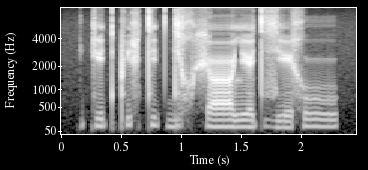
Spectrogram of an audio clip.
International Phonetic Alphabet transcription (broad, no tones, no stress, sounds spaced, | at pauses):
kʲ e tʲ pʼ i x tʲ ɛ tʲ dʲ u x ʃ ʌː lʲ ɛː tʲ zʲ e x uː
